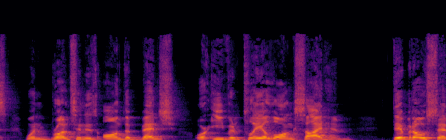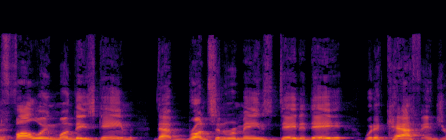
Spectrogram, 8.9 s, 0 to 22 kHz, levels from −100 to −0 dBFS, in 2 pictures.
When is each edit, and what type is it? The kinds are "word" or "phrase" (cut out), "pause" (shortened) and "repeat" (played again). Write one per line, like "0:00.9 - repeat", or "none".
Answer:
none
